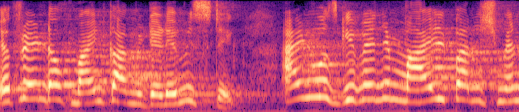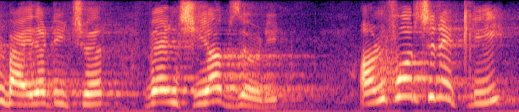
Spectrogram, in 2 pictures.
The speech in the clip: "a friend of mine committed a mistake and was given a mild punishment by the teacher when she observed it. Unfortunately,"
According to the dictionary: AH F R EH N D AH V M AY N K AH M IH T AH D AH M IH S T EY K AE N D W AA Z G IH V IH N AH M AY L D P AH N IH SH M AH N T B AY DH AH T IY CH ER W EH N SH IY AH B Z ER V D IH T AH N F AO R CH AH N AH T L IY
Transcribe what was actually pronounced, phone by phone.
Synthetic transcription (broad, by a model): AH F R EH N D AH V M AY N K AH M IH T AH D AH M IH S T EY K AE N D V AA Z G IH V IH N AH M AY L D P AH N IH SH M AH N T B AY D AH T IY CH ER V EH N SH IY AH B Z ER V D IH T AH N F AO R CH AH N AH T L IY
